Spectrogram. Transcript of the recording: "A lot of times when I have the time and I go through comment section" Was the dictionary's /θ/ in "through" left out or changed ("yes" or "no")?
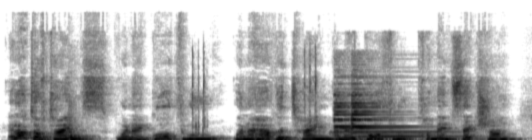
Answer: no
